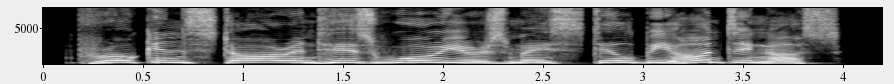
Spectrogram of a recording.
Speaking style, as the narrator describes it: A young apprentice wailed

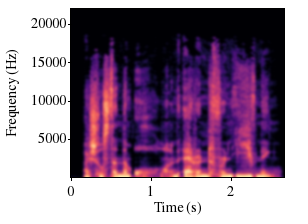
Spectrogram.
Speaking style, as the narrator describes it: whispered

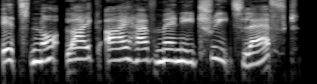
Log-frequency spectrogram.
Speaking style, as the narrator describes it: I say, to make my voice carry to the kitchen

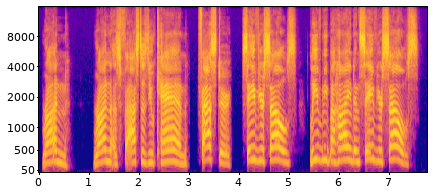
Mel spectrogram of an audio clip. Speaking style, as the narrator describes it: a turtle, who screams

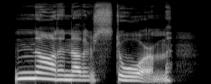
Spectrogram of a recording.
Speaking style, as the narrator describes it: moaned the Baronessa

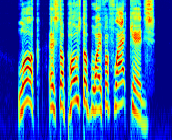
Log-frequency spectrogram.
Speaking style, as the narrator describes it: A beefy boy from Stanley's class called out

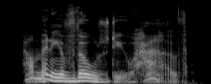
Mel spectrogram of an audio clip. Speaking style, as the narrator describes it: Don muttered

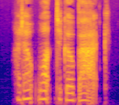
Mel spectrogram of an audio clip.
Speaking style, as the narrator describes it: Lys said

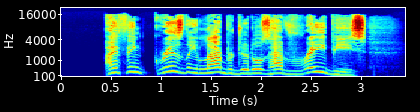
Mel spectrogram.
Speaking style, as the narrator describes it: shouted Alexia

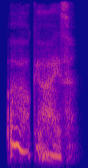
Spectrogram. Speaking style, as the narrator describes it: Anna muttered

